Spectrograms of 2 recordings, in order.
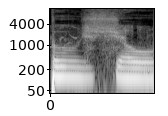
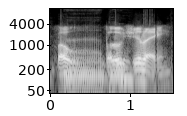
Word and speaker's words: Beaujolais: Beaujolais. B-E-A-U. Oh, what? J-O-L. Hold on. B-E-A-U. Where'd you get that? B-E-A-U. Beau, like in beautiful. Beaujolais. J-O-L-A-I-S. Beaujolais. Oh, wow. Nouveau. N-O-U-V-E-A-U. Yeah, I was way off. Beaujolais Nouveau.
